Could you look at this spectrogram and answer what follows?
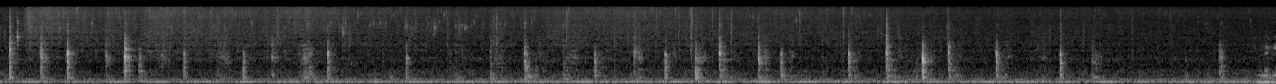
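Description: Garlic frying in coconut oil in a pan for chicken curry: a steady close sizzle with frequent sharp spatters and utensil clicks, accompanied by a low hum, continuous and fairly loud with no talking.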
